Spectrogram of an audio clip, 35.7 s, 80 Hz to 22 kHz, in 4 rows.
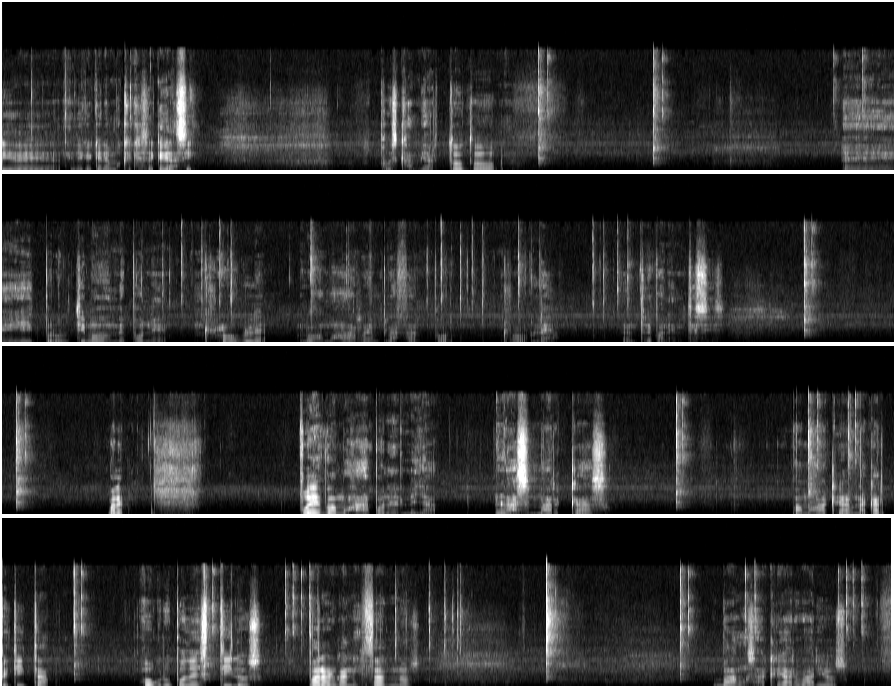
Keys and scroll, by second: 0.0-1.6 typing, 10.5-15.8 typing, 12.2 Tab, 30.5-32.2 typing, 32.4 Return.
